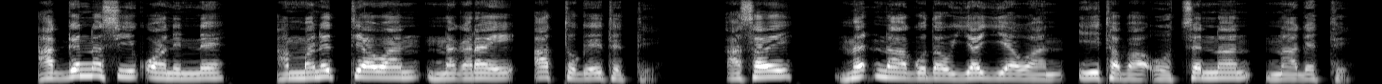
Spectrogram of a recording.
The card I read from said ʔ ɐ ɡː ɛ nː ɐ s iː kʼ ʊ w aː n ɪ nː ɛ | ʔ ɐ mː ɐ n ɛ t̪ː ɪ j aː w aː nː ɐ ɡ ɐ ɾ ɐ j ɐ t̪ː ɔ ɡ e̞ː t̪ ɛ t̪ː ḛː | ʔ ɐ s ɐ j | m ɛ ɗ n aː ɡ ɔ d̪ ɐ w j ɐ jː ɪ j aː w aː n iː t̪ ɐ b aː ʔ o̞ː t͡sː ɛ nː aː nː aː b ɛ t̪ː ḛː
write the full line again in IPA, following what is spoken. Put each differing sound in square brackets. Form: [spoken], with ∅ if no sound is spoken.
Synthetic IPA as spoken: ʔ ɐ ɡː ɛ nː ɐ s iː kʼ ʊ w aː n ɪ nː ɛ | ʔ ɐ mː ɐ n ɛ t̪ː ɪ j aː w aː nː ɐ ɡ ɐ ɾ ɐ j ɐ t̪ː ɔ ɡ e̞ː t̪ ɛ t̪ː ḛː | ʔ ɐ s ɐ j | m ɛ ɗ n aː ɡ ɔ d̪ ɐ w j ɐ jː ɪ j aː w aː n iː t̪ ɐ b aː ʔ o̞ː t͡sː ɛ nː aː nː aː [ɡ] ɛ t̪ː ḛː

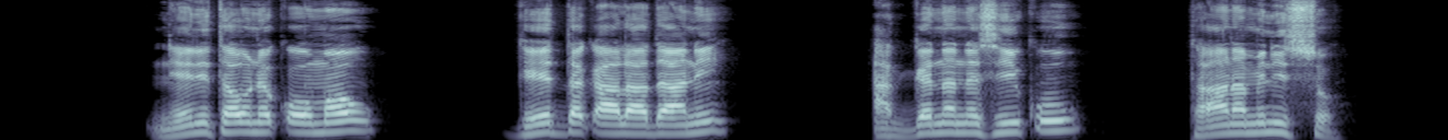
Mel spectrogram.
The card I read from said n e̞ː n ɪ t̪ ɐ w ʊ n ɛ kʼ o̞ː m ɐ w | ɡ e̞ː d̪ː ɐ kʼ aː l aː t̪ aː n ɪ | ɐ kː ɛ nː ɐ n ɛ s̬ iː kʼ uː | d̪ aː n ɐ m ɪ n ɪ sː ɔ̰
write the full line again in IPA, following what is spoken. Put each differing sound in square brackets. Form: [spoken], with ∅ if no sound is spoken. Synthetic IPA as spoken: n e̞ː n ɪ t̪ ɐ w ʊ n ɛ kʼ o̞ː m ɐ w | ɡ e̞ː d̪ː ɐ kʼ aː l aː [d̪] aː n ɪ | ɐ [ɡː] ɛ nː ɐ n ɛ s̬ iː kʼ uː | [t̪] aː n ɐ m ɪ n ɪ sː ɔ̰

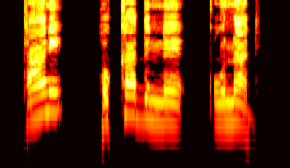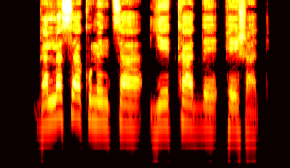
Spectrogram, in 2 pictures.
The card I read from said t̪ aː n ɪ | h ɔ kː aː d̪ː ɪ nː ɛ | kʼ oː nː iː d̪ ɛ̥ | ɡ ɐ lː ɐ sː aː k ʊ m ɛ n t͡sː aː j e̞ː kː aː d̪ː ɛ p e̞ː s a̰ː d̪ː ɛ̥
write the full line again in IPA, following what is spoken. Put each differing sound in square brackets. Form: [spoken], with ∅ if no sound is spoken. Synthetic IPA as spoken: t̪ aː n ɪ | h ɔ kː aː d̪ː ɪ nː ɛ | kʼ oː nː [aː] d̪ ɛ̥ | ɡ ɐ lː ɐ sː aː k ʊ m ɛ n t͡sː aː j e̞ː kː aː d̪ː ɛ p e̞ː [ʃ] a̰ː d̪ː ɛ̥

